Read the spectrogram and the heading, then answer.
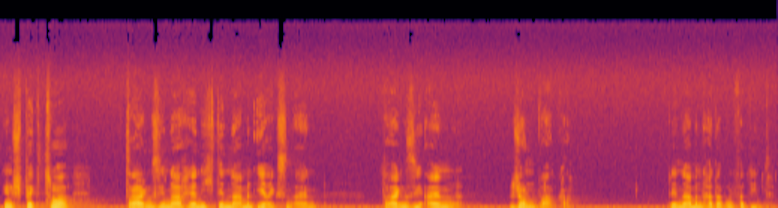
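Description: Prison director: weary authority, very low voice, slow deliberate delivery, long reverb, radio drama. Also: male voice, steady tone, a little mellow. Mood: grave, commanding. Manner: measured, deliberate, pensive. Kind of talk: German radio play acting. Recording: long hall reverb, faint hiss.

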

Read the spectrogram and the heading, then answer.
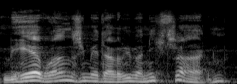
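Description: An actor playing an older, formal and skeptical professor in a science fiction radio play. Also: male voice, a little high, expressive, moderate pace, husky. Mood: incredulous.

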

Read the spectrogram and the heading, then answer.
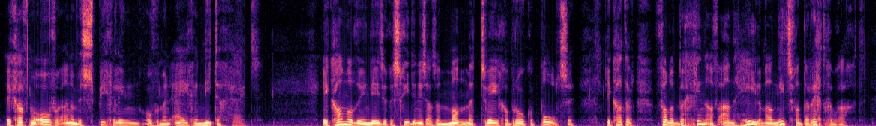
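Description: An actor playing a wry, gloomy male private detective, narrating a radio play in a dry, ironic, measured way. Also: mid-range voice, expressive, creaky, warm tone, husky, no room sound. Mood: gloomy, reflective.

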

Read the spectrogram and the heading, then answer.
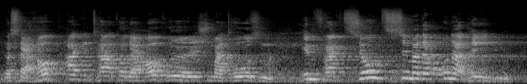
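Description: An actor playing an accusing naval state secretary in a radio drama, declaiming in an official manner. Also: male voice, high voice, expressive, a little fast. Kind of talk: radio drama parliamentary speech. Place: large echoing chamber. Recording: very echoey hall, noisy ambience.

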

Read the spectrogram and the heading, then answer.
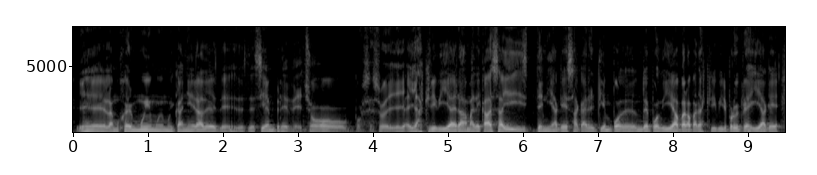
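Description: Deep-voiced Spanish man chatting casually. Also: steady tone, fairly quick, creaky, few pauses, a little mellow. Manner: hesitant, repeating words as he searches for phrasing. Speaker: radio show host. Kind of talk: casual, rambling literary discussion.

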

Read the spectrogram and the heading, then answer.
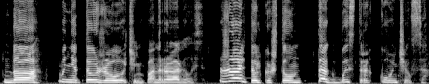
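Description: A woman voicing a curious, excitable young boy in a children's educational drama, eager and emotive. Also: high voice, takes it slowly, no echo, studio quality, recorded from a distance, full character voice. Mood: surprised, wistful.

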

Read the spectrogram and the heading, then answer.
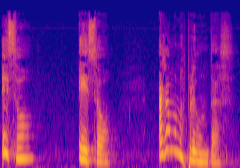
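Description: Lady playing resigned tramp, highish animated voice, takes it slow, amateur radio play. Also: full character voice. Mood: resigned, wondering. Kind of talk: amateur radio theatre workshop reading of an absurdist play.

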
